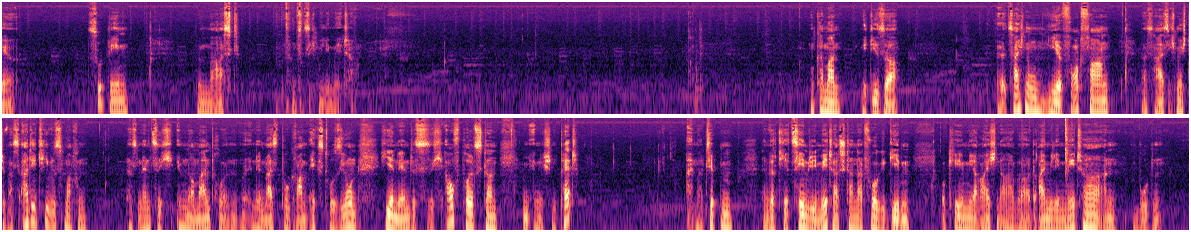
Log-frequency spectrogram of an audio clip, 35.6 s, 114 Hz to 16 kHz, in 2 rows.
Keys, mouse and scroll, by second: 1.1 click, 2.5 click, 4.1 KP_5, 4.2 KP_0, 4.4 KP_Enter, 6.5-7.8 drag, 9.3 click, 13.4 click, 27.5 click, 33.1 KP_3.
